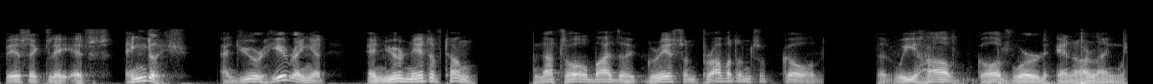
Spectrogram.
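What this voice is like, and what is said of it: Tyrone Irish accent. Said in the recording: “maybe with a Tyrone accent”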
